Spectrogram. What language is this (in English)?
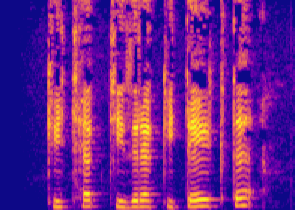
Bashkir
